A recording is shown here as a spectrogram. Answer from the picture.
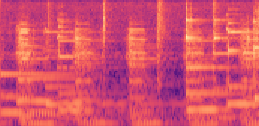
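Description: Vibraphone struck with mallets in a live progressive rock performance, ringing notes in a quick line over a low pulse that comes about twice a second; the playing thins out briefly a little past the middle.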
